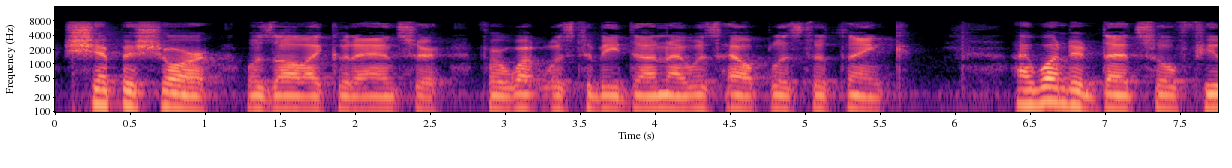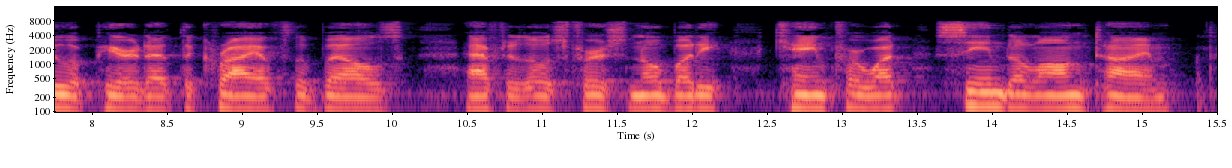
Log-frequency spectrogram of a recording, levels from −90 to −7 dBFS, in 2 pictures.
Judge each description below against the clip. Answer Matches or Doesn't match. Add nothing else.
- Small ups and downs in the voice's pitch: Matches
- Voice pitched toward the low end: Matches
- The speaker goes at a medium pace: Matches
